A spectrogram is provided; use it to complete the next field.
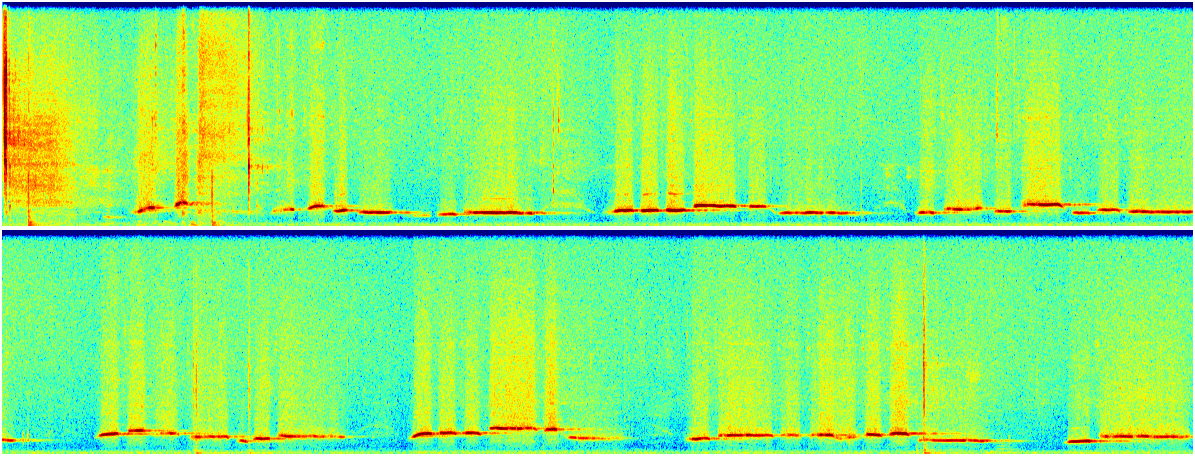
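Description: A person whistles a slow, hymn-like melody in clear sustained tones, phrase after phrase with short pauses, steady over a low background hum.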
